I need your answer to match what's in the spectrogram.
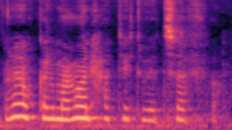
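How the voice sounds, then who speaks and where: Her voice sits high and dark, held in a steady tone, and she talks fast over a slight hiss or hum. She's a Tunisian-accented woman who vlogs home cooking, chatting casually to viewers in her kitchen and telling rambling stories.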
